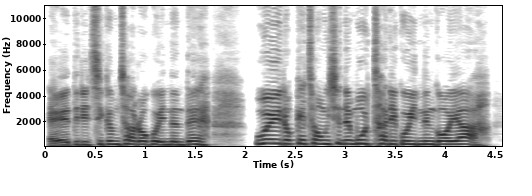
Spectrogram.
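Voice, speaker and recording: A stern, grieving mother-in-law , put on by a woman narrator scolds and pleads with a raised, high, pressing voice in a storybook radio drama. Her shouts climb sharply. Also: brisk. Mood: pleading.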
